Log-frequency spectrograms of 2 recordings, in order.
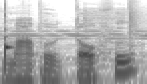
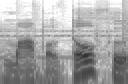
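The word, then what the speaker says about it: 麻婆豆腐: So when I saw a recipe called Mabo Dofu in the Persona official cookbook, I was a little confused. It turns out that's simply how the name is pronounced in Japan, a slight change as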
